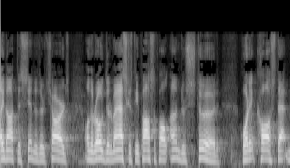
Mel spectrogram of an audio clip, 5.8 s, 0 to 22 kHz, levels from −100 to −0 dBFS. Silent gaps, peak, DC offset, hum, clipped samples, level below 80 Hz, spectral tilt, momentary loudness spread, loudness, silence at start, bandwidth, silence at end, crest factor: none; -2 dBFS; under 0.1%; none; under 0.1%; -60 dBFS; -6 dB/octave; 10 LU; -22 LUFS; 0 s; 11 kHz; 0 s; 20 dB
